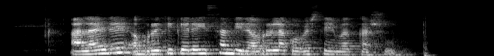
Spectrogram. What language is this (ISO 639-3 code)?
eus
